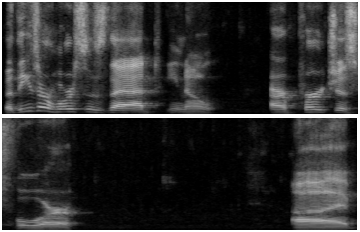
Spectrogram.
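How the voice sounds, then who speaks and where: A man with a deep Southern American accent chatting casually as a livestream host, rambling and halting as he talks to viewers. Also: lively intonation. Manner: rambling, halting delivery, reading and answering viewer comments. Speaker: live stream host.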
